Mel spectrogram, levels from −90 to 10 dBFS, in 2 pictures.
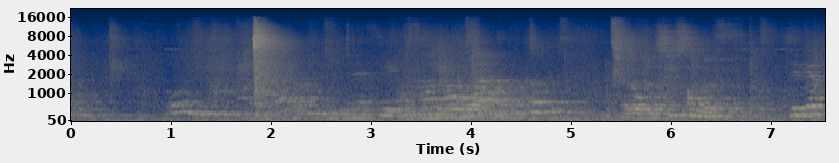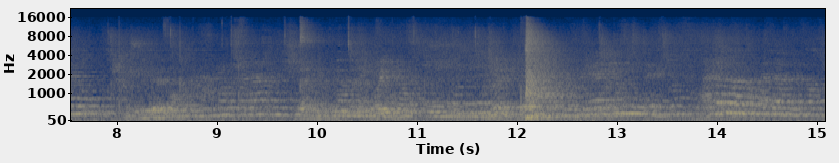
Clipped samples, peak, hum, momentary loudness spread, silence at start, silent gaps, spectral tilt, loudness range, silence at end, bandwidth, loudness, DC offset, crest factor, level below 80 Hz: under 0.1%; -6 dBFS; none; 12 LU; 0 s; none; -4 dB/octave; 4 LU; 0 s; 16.5 kHz; -33 LUFS; under 0.1%; 28 dB; -48 dBFS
